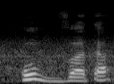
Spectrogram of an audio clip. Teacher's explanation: قاف قلم والا ہے، اس کی آواز بھاری آتی ہے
